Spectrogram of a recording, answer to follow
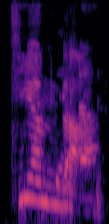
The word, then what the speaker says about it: tienda: Tienda. Tienda. Like the word tend. tienda.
